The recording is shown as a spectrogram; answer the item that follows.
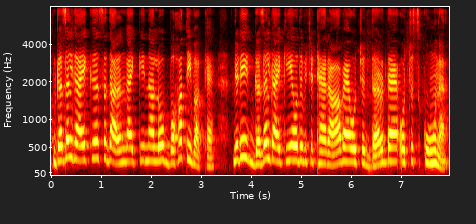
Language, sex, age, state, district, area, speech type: Punjabi, female, 45-60, Punjab, Ludhiana, urban, spontaneous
